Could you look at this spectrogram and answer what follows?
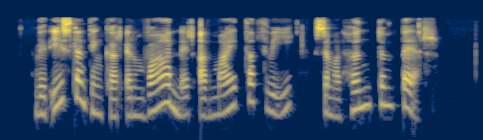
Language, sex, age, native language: Icelandic, female, 40-49, Icelandic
